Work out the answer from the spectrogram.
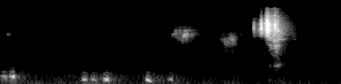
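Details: A Reeves's pheasant (Syrmaticus reevesii) gives a run of soft, low, muffled thumps and coos, then a few sharp, high, squeaky notes, the last one loudest.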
